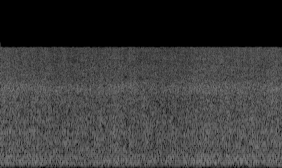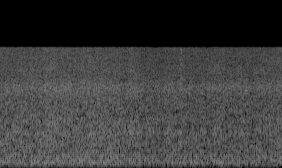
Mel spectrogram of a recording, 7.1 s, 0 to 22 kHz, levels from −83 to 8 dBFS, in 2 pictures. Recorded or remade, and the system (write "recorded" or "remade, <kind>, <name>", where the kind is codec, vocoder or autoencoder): recorded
